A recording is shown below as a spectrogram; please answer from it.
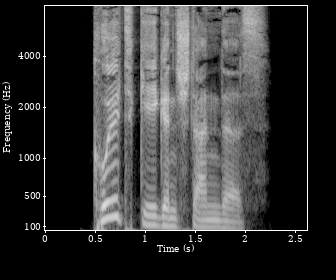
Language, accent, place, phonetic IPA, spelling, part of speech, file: German, Germany, Berlin, [ˈkʊltˌɡeːɡn̩ʃtant͡s], Kultgegenstands, noun, De-Kultgegenstands.ogg
- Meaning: genitive singular of Kultgegenstand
